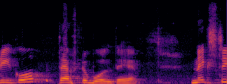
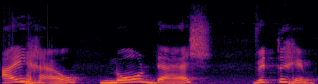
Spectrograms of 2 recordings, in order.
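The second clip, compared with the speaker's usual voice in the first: slow dictation; much slower than usual. Shown as a demonstration. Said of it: "reads exercise with blank".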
